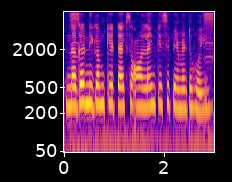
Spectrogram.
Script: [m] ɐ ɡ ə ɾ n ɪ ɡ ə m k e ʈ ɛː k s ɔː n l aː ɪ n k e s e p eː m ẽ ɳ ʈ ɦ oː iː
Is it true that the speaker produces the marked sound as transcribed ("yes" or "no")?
no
